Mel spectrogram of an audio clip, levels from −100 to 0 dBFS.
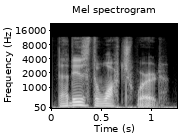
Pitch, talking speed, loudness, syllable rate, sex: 115 Hz, 240 wpm, -18 LUFS, 5.1 syllables/s, female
